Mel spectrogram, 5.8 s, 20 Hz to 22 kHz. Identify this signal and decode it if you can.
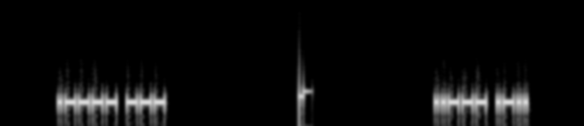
Morse code, heard as a keyed tone, about 36 wpm, 700 Hz. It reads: 1O 2L
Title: Single-Letter Single-Number 35wpm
